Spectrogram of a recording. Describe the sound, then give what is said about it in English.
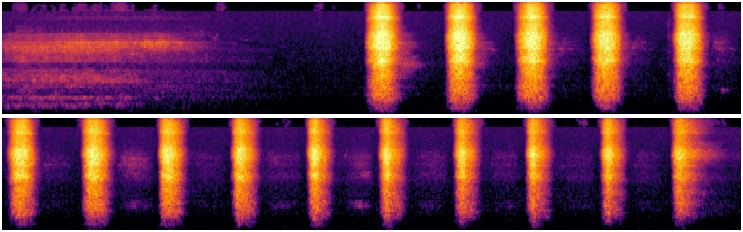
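Breathing: one long, soft breath comes first, then after a pause fifteen short, forceful breaths follow in a steady, even rhythm, each a sharp rushing puff. “Big breath in.”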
